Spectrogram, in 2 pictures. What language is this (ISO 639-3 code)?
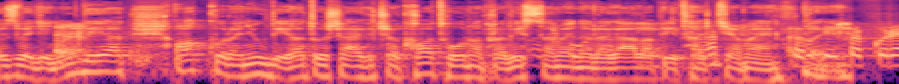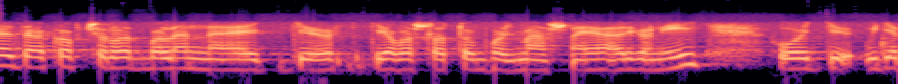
hun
